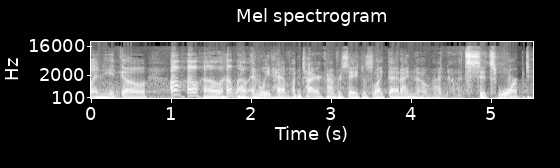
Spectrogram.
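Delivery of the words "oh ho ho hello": put-on little elf character voice. Joking around on the phone with an acquaintance, imitating the elf voice they all loved, in an elf voice. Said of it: "we liked that elf voice so much".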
